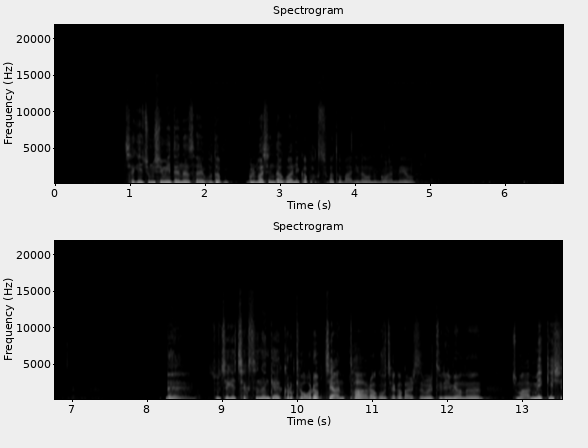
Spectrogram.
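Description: A man speaks calmly through a microphone in a large hall.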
